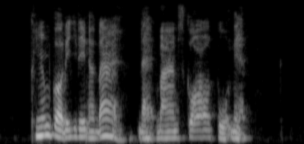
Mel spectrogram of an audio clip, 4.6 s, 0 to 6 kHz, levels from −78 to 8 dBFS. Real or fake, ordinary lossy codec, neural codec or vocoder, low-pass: fake; AAC, 48 kbps; codec, 24 kHz, 1 kbps, SNAC; 5.4 kHz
